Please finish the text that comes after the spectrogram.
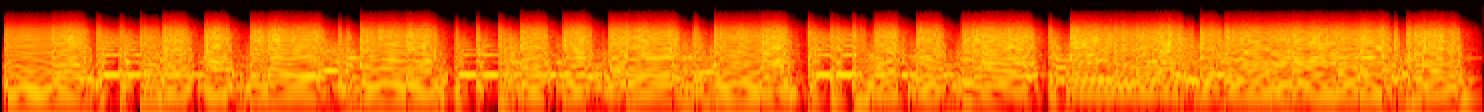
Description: A heavy, thick fuzz with a vintage sound.
guitar - effect - cabinet simulator - sound card (software reverb)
